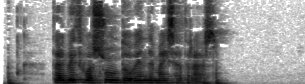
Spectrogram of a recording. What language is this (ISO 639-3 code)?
glg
